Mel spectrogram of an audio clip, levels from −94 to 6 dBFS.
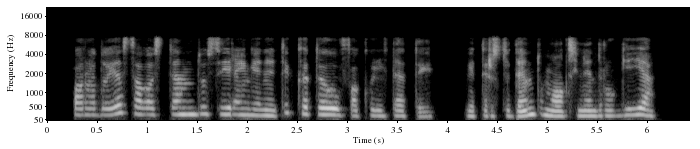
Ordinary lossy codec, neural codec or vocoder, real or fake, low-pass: Opus, 64 kbps; codec, 16 kHz, 4 kbps, FreqCodec, smaller model; fake; 7.2 kHz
